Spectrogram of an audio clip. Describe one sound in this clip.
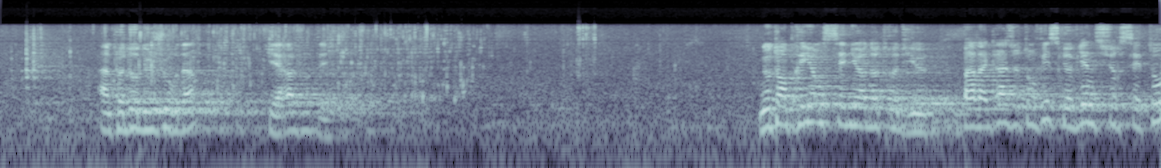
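A man chants prayers in a large echoing hall.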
